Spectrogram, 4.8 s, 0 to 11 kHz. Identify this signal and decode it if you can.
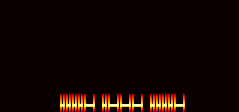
Morse code, heard as a keyed tone, about 20 wpm, 700 Hz. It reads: 4J4
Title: Three Challenging Letter-Number Combinations 20wpm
